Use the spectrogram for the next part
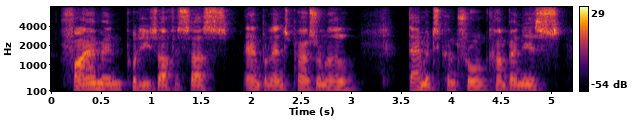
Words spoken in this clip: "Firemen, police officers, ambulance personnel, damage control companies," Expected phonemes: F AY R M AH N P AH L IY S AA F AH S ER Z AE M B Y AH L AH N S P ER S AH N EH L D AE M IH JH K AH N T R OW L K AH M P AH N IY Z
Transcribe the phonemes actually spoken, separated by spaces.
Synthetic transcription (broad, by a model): F AY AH M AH N P AH L IY S AA F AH S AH S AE M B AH L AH N S P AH S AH N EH L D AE M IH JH K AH N S R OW L K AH M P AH N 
